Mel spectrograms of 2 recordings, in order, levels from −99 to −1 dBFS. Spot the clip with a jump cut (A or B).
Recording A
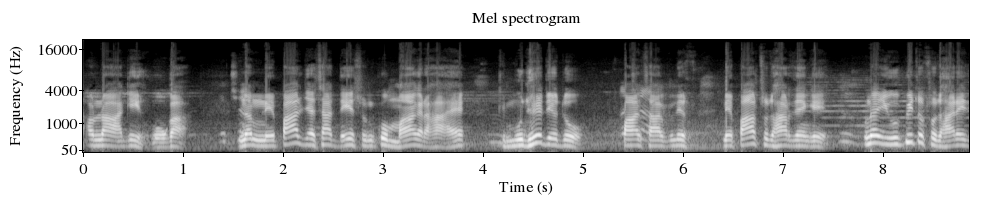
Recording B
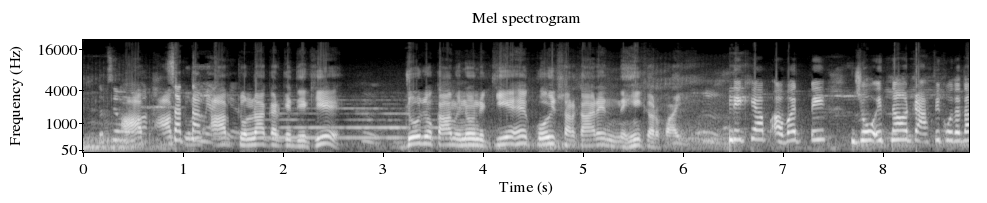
B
